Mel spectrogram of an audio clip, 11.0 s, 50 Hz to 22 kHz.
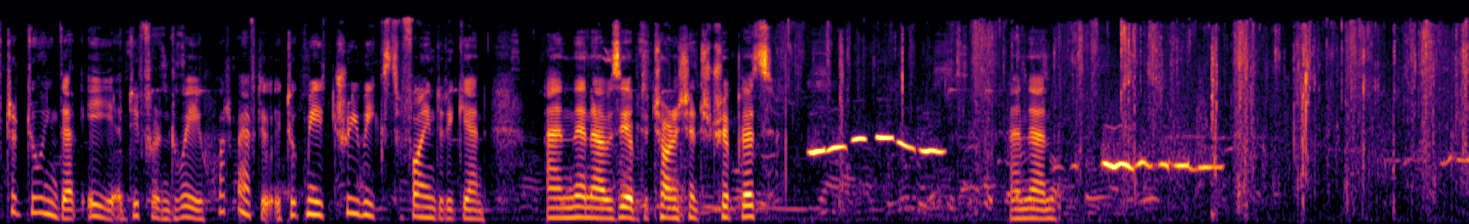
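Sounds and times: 
speech: 0.0s - 6.4s, 7.6s - 8.2s
scuffing noises: 5.8s - 11.0s
person whistling a tune: 6.1s - 7.1s, 8.2s - 9.3s.

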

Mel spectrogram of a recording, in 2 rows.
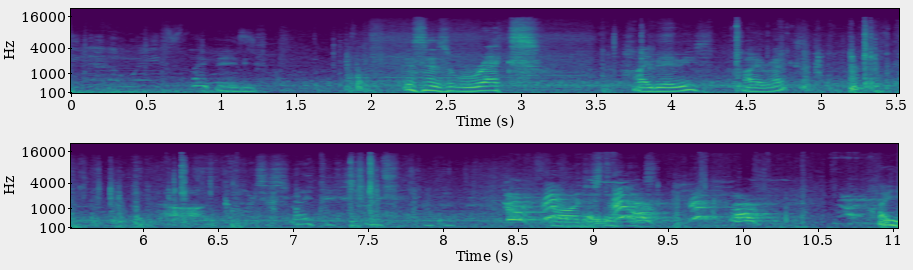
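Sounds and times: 
speech: 0.8s - 1.4s, 2.2s - 3.2s, 3.8s - 5.1s, 7.0s - 11.0s
dog yelping and whining: 8.4s - 10.8s.

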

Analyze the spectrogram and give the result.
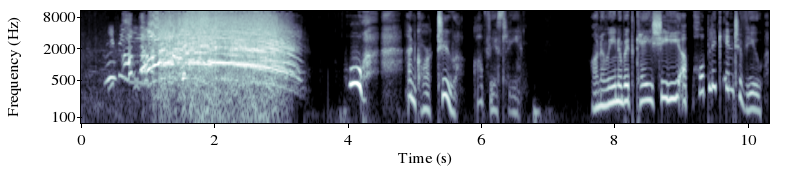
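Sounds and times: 
group of children cheering: 0.4s - 3.4s
speech: 5.0s - 6.9s, 7.7s - 10.3s.

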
